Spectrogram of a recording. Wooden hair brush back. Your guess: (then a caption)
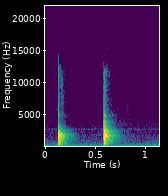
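Solid. Two knocks on the wooden back of a Brush King wave hair brush give two short, bright, dry taps with a tone around 1.5 kHz that fade almost at once. The sound marks the brush's wood as solid and good quality.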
